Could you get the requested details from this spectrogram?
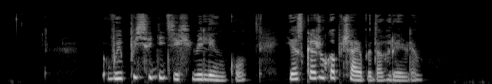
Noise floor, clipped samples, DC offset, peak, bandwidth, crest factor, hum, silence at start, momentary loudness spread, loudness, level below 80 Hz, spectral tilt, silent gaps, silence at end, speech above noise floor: -68 dBFS; under 0.1%; under 0.1%; -4 dBFS; 11.5 kHz; 20 dB; none; 1.1 s; 16 LU; -22 LUFS; -72 dBFS; -3.5 dB/octave; none; 0.7 s; 45 dB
